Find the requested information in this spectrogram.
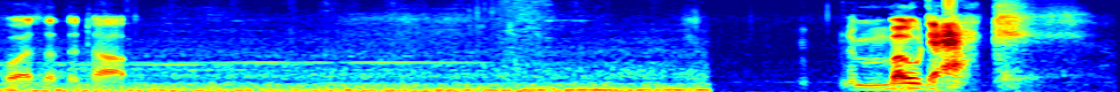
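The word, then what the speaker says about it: MODOK: us at the top modak or modoc i don't know how it's pronounced or mold doc muldack actually i say modak okay watch out there's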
